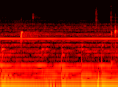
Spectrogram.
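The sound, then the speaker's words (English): Water from a melting snowman drips steadily into a small puddle, several soft plinks and splats landing irregularly over a low, constant background hum. No one speaks. “Then Chili disappeared into a puddle of water.”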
